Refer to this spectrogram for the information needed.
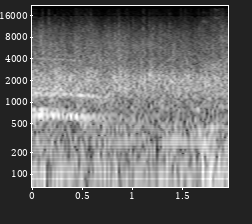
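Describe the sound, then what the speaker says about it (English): Audience applause at a commencement ceremony, steady broadband clapping from a large crowd filling the hall, even and sustained throughout without voices. "A big round of applause, please."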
